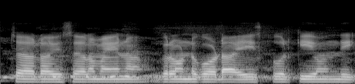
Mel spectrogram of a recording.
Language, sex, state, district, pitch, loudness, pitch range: Telugu, male, Andhra Pradesh, Srikakulam, 120 Hz, -16 LUFS, 120-125 Hz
